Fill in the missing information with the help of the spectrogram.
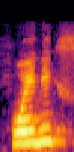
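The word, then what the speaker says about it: Phoenix: বৈজ্ঞানিক নাম পয়েনিক্স ডক্টাইলিফেরা ফনিক্স বা এটাকে উচ্চারণ করা যায় ফিনিক্স পি এইন আই ফিনিক্স ডটাইলিফেরা এটা কোন জাতীয়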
